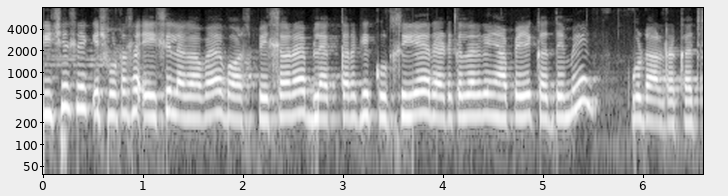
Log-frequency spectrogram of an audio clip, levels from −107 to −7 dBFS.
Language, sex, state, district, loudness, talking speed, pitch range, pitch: Hindi, female, Bihar, Katihar, -12 LUFS, 265 wpm, 230-265 Hz, 245 Hz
